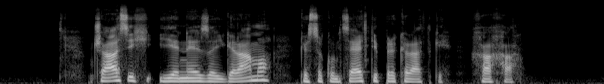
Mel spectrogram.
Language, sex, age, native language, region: Slovenian, male, 30-49, Slovenian, Central Slovenia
